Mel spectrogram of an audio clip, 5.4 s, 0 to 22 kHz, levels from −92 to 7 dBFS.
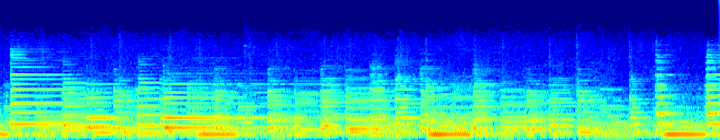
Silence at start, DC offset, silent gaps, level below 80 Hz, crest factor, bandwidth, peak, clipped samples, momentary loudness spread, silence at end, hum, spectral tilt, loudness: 0 s; under 0.1%; none; -46 dBFS; 14 dB; 7 kHz; -10 dBFS; under 0.1%; 7 LU; 0 s; none; -9 dB/octave; -26 LUFS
